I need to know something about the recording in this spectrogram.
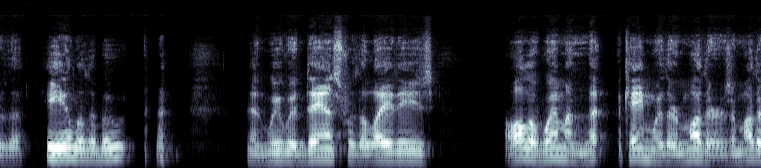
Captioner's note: laughs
